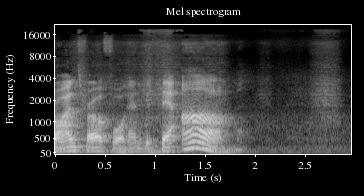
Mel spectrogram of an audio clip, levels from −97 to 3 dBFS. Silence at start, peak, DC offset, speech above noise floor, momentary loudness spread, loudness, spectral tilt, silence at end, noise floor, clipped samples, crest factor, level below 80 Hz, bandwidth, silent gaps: 0 s; -4 dBFS; under 0.1%; 34 dB; 10 LU; -21 LUFS; -6 dB/octave; 0.2 s; -55 dBFS; under 0.1%; 20 dB; -50 dBFS; 19 kHz; none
